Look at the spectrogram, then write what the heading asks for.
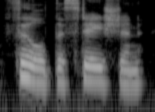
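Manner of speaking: ordinary delivery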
